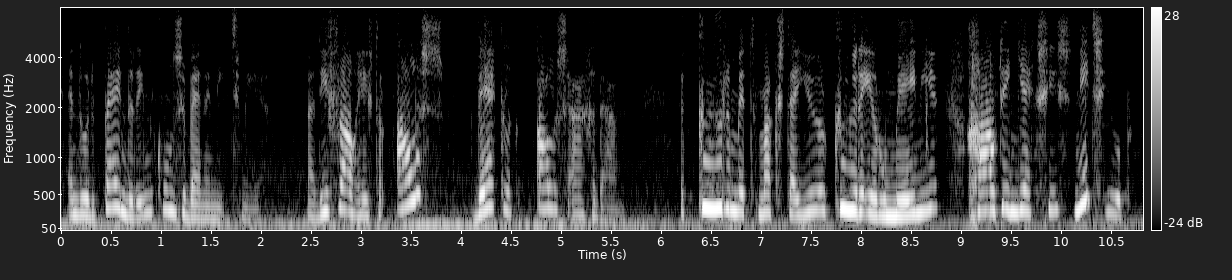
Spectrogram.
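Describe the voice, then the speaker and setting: A woman's voice: fairly high pitch, animated, moderate pace, husky, dull audio. An actress playing a young, overworked woman doctor in a radio drama, speaking candidly, colloquially and with emotion. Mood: earnest, explaining. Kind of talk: 1980s Dutch radio drama acting.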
